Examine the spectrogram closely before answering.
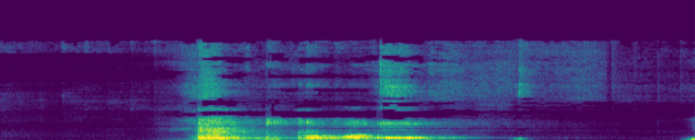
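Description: A young woman speaks sharply.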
